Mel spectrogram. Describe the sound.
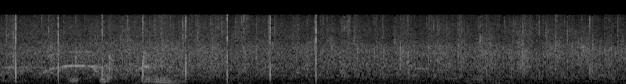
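Applause from a church audience welcoming back a mission team returned from Mexicali: steady, even clapping with sharp individual claps standing out, continuing for the whole stretch at moderate volume.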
